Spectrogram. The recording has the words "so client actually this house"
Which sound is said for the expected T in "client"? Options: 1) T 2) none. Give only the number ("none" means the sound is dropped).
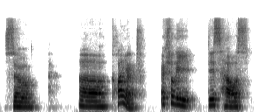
1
